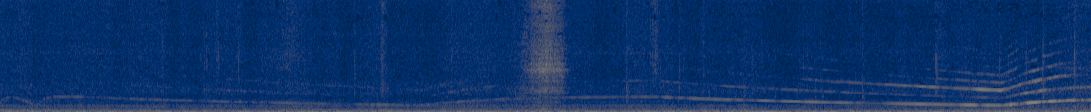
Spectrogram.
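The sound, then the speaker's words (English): An ambulance siren wails as it pulls up, its tone gliding slowly up and down in long sweeps. It is moderately loud and steady over a low background rumble. “So yeah, I had an ambulance pull up here.”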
